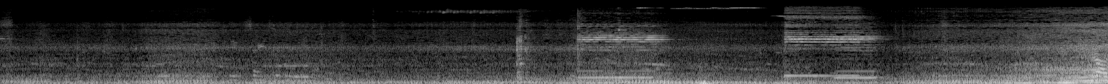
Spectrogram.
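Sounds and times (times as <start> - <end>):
low rumble of traffic: 0.0 - 11.0
vehicle horn blasts: 5.8 - 6.8, 7.8 - 8.9.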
